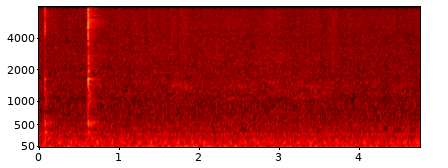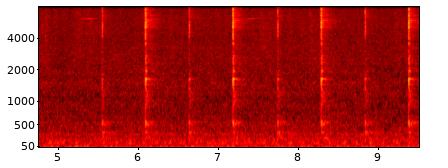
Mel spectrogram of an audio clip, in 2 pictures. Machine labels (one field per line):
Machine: valve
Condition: normal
